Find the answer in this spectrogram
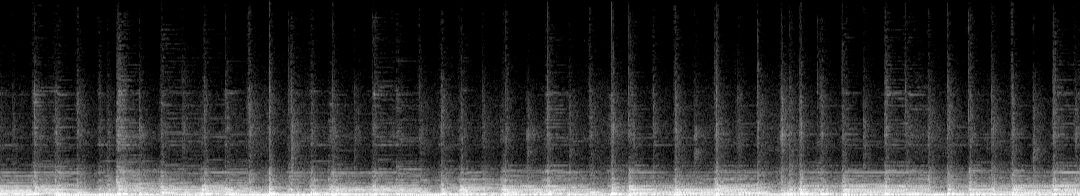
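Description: Live band playing an instrumental intro: strummed acoustic guitar over electric bass and hand-played congas, with a steady, even beat.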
